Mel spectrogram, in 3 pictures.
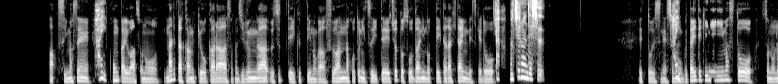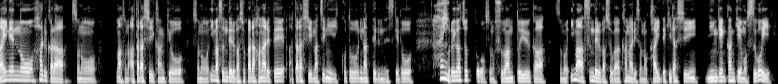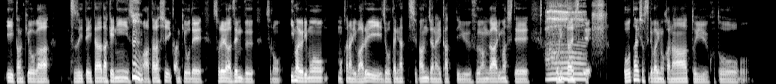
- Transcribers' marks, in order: none
- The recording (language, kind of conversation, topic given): Japanese, advice, 慣れた環境から新しい生活へ移ることに不安を感じていますか？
